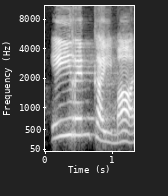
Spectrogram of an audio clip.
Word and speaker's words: aerenchyma: It is related to which word? Anybody? Focus on the first part. Aerial. Huh? Air. See the pronunciation and tell me. Aerenchyma. Somebody? Oh? Okay. No, aerenchyma. What is the starting word? Aerenchyma. So which word you are reminded of when you hear this? Air. Correct. Air.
